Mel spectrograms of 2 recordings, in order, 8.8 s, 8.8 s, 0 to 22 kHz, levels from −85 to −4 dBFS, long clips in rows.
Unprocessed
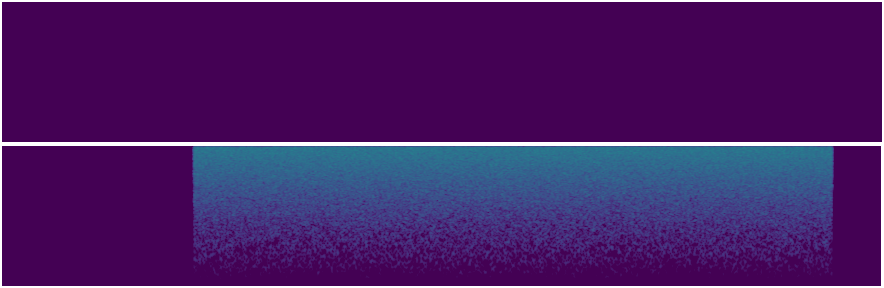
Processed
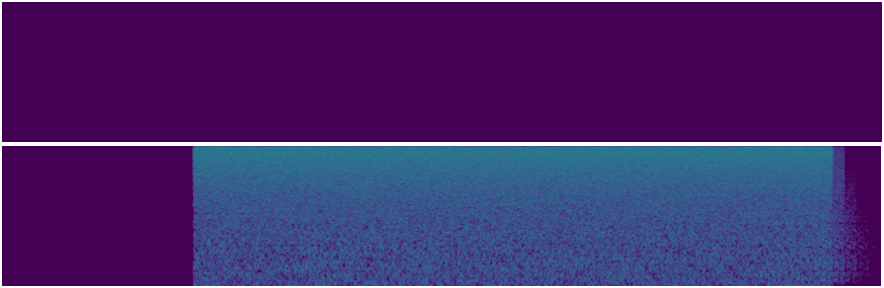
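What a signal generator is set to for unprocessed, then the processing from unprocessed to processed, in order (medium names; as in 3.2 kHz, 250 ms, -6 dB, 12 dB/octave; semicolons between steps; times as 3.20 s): noise violet, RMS -35.5 dBFS 3.19 s
in parallel at -6.5 dB: integer overflow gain 32.5 dB; on the sum: tape echo 62 ms, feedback 51%, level -4 dB, low-pass 3.9 kHz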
